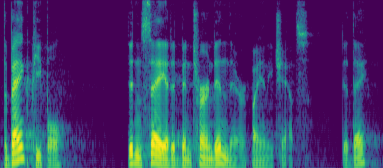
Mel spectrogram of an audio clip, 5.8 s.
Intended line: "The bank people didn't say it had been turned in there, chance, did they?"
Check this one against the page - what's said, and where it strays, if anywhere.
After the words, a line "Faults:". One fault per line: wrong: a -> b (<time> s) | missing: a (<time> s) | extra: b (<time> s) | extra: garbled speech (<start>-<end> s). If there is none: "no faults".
"The bank people didn't say it had been turned in there, by any chance, did they?"
Faults:
extra: by any (3.8 s)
